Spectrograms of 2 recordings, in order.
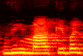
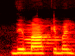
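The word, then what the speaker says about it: remarkable: इसे कुछ लोग रिमारकेबल प्रोनाउंस कर रहे होते हैं। लेकिन इसे रिमारकेबल प्रोनाउंस करते हैं।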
